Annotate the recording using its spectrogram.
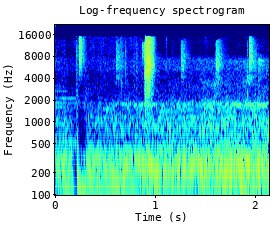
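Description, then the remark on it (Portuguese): A washing machine runs with a steady, low, rumbling drone at an even level, broken by a brief sliding thump near the start and a few faint swishes and clicks, with no voices. “Parece é uma máquina de lavar. É uma máquina de lavar aí.”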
